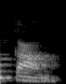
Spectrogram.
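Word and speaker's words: calm: उसने खुद में ही सोचा व्हेन जब दोस वेव्स बिकम काम। जब लहरें शांत होंगी एल साइलेंट है।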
